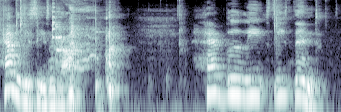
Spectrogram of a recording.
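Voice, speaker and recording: The speaker talks very slowly with very wide swings in pitch. Noticeable background noise and audible room echo fill the recording. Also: woman. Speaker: mukbang youtuber. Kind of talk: casual eating chat to camera. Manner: animated.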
